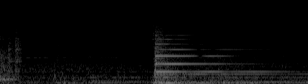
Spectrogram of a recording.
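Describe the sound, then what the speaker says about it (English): A single bell-like ding sounds from a streaming setup's notification, a bright struck tone that rings out and slowly fades, fairly quiet and alone. "Let me turn the bell back on."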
